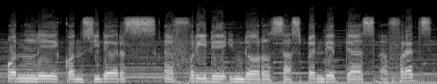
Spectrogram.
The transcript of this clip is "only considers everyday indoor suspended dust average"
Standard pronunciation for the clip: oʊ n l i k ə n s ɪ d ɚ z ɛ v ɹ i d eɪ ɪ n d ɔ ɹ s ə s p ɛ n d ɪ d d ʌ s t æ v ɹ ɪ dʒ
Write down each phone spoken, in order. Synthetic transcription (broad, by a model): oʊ n l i k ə n s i d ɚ s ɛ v ɹ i d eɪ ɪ n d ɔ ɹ s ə s p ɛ n d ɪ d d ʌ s ʌ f ɹ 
